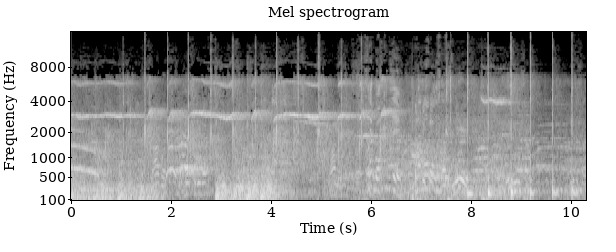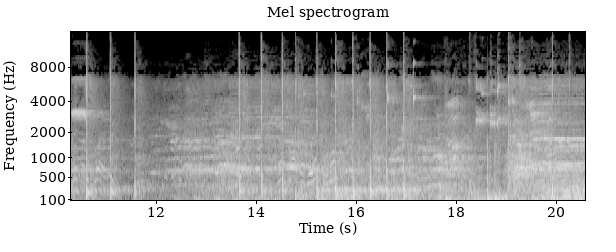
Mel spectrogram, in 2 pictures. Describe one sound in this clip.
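A volleyball is struck with loud slaps.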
